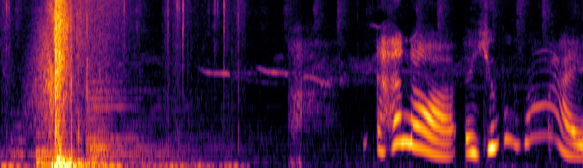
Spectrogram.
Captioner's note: branch thudding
